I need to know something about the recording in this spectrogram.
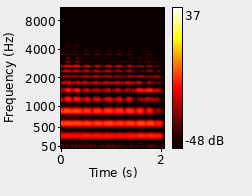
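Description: Music interlude: a flute holding one long low note, which stops near the end.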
